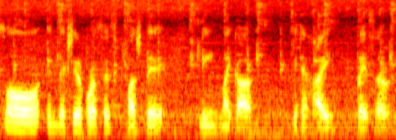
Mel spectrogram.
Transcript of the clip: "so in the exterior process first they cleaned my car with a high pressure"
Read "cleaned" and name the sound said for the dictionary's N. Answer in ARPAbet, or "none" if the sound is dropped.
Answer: N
